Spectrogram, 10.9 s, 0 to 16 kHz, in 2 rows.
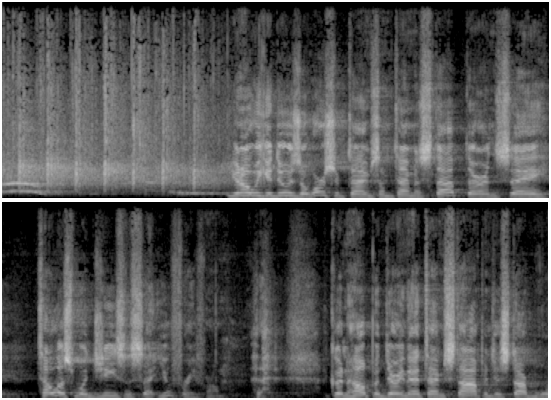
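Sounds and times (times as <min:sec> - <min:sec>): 
congregation clapping in a steady rhythm: 0:00.0 - 0:02.8
speech: 0:02.2 - 0:10.9.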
